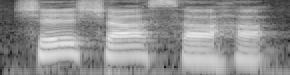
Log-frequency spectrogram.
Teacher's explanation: ಈ ಅಕ್ಷರಗಳನ್ನು ಹೇಳಬೇಕಾದ್ರೆ ಬಿಸಿಗಾಳಿ ಉತ್ಪತ್ತಿಯಾಗುವುದರಿಂದ ಇವನ್ನ ಊಷ್ಮ ವ್ಯಂಜನಗಳು ಅಂತ ಕರೀತಾರೆ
